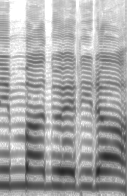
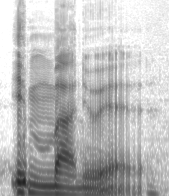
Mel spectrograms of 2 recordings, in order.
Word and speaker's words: 임마누엘: 예수님의 이름이 예슈아, 그 다음에 또 다른 한 이름이 있는데 임마누엘. 임마누엘. 우리나라 발음은 진짜 헬라 발음하고 너무너무 가까워요.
